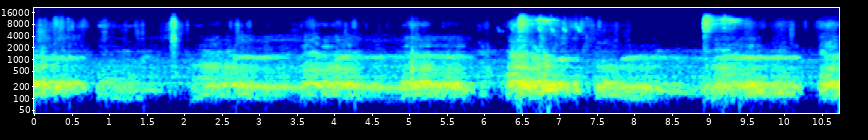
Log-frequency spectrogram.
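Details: Two wild dogs fighting over a tiger: low, rough growls in repeated bursts of one to two seconds, with brief sharp clicks and rustling between them.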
